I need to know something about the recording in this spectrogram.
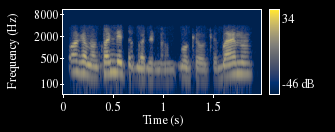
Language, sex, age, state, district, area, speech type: Kannada, male, 18-30, Karnataka, Gulbarga, urban, conversation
